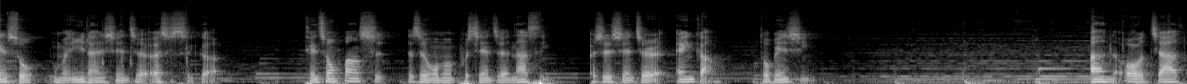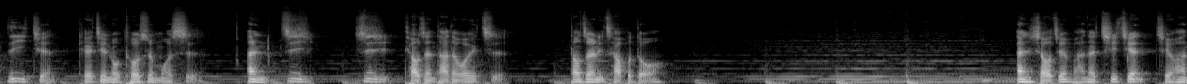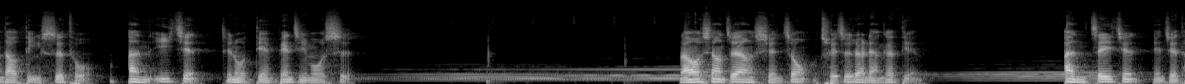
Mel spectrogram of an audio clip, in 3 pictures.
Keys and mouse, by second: 0.2-2.5 drag, 3.0-5.4 drag, 7.4-8.2 middle drag, 9.4-10.6 middle drag, 11.1 KP_1, 11.8 alt+z, 14.1 g, 14.2 g, 14.5 z, 18.7-21.8 middle drag, 23.0 KP_7, 25.0 1, 27.0 Tab, 27.6 1, 29.5 shift+middle click, 30.7 click, 31.8-33.2 drag.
